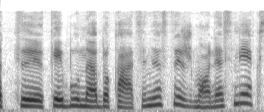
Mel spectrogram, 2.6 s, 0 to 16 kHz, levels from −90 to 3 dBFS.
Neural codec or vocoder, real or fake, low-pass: codec, 24 kHz, 3 kbps, HILCodec; fake; 10.8 kHz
